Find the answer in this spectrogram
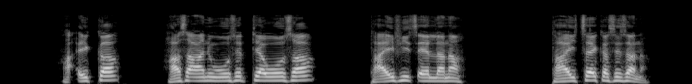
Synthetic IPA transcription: hɐ̰ʔːɪkːɐ | hɐs̬ɐʔɐnɪwo̞ːs̬ɛt̪ːɪjaːwo̞ːs̬aː | t̪ɐɪfit͡sʼe̞ːlːɐnɐ | t̪ɐɐjt͡sːɐjkːɐs̬ɪzɐnɐ̰

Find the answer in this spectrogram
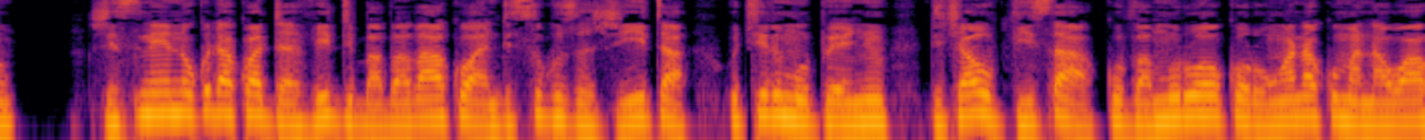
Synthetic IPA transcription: ʐ̥isineino̞k̬uɗakwadʱavʱidʱiɓaɓaʋako̞ɦandisik̬uzo̞ʐiːta | ut͡ʃiɾimupe̞ːɲundit͡ʃaub͡visakub͡vamuɾuo̞ko̞rwomwanako̞manawaːko

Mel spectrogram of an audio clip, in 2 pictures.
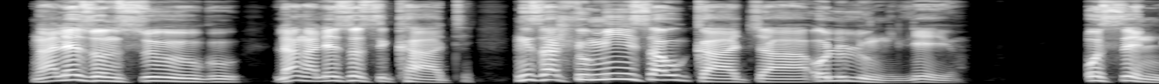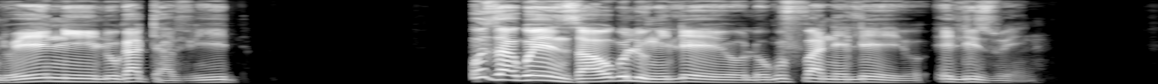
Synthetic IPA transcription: ŋalɛzont͡sʼuɣu | laŋalɛs̬osikʰatʰi̥ | ŋizaɬumisauɡ̥ʱat͡ʃʼaoluluŋilɛjɔ | ɔsɛndʱweniluɣad̥ʱaviːd̥̚ʱɛ | uzaɣwɛnd͡zʱauɣuluŋilɛjɔloɣufanɛlɛjɔelizwḛːni

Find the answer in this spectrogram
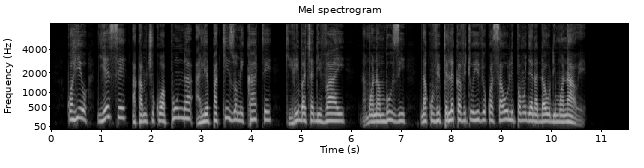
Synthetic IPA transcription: kwaɦijɔ | jɛsɛakam̩t͡ʃukuapundaʔaliɛpakizwamikatɛ | kiɾiɓat͡ʃaɗivai | na̰mwanambuzi | nakuvipɛlɛkavituhivjɔkwasaulipamɔʄanaɗauɗimwanawɛ̰

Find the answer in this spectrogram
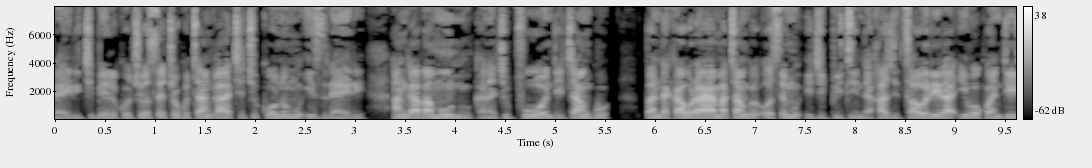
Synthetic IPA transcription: raeit͡ʃiɓe̞ɾe̞ko̞t͡ʃo̞se̞t͡ʃo̞k̬utaŋɡat͡ʃe̞t͡ʃiko̞no̞muʔis̬rae̞ɾiaŋɡaʋamun̤ukanat͡ʃip͡fuwo̞nde̞t͡ʃaːŋɡu | pandakauɾajamataŋɡweʔo̞se̞muʔid͡ʒipitindakaʐit͡sauɾiɾaʔiʋo̞kwandiː

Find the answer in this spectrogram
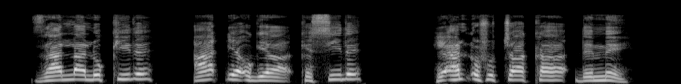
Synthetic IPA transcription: zaːlːaːlʊkːiːd̪ɛ | aːɗːɪjaɔɡɪjaːkɛsːiːd̪ɛ | hɛɐlʔɔʃʊt͡ʃːaːkːɐd̪ɛmːe̞ː

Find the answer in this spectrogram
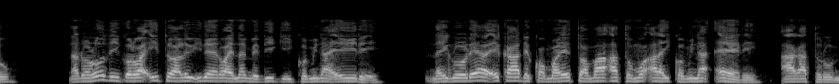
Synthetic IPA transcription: nadwɔɾoðiːɡɔɾwaitoaɾeuinɛɾwaenameðiɡiikominaeɾe | naiɣoɾoɾeajɔekaːdekwɔmaɾetwamaʔatomɔʔaɾaikominaʔɛɾe | aɣatoɾome

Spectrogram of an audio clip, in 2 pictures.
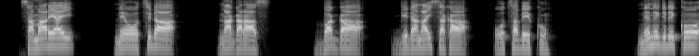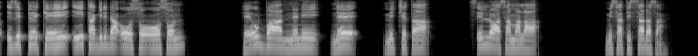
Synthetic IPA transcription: sɐmaːɾɪjɐj | nɛo̞ːt͡sːɪd̪aː | nɐɡɐɾaːs | bɐɡːaː | ɡɪd̪ɐnɐjsːɐkɐ | ʔo̞ːt͡sːɐbe̞ːkːʊ | nɛnɪɡɪd̪ɪkːɔɪzɪpːɛke̞ːhɪʔiːt̪ɐɡɪd̪ɪd̪ɐʔo̞ːsɔoːsɔn | hɛʊbːaːɛnɪnɛ | mɪt͡ʃːɛt̪ɐ | t͡sʼɪlːɔɐsɐmɐlɐ | mɪsɐt̪ɪsːɐd̪ɐsɐ̰

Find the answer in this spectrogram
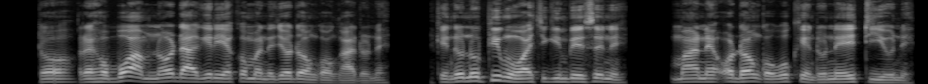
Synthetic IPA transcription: tɔɾɛɦɔbɔamnɔdaɡɪɾjɛkɔmanɛd͡ʒɔdɔŋɡɔŋa̰dɔnɛ | kendonopimowat͡ʃɡimbes̬ene | manɛʔɔdɔŋɡɔɡokendonɛetione

